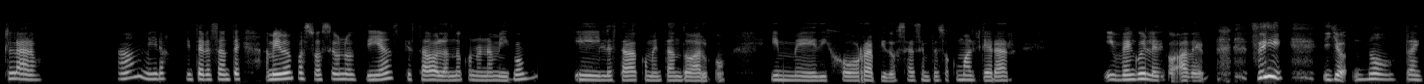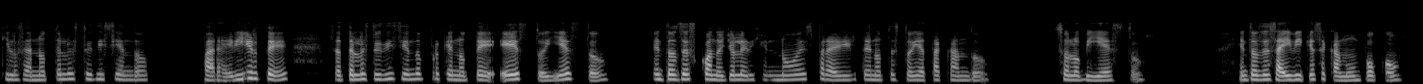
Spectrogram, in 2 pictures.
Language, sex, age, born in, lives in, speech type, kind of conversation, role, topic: Spanish, female, 25-29, Mexico, Mexico, conversation, unstructured, none, ¿Cómo expresas tu opinión sin herir a un amigo?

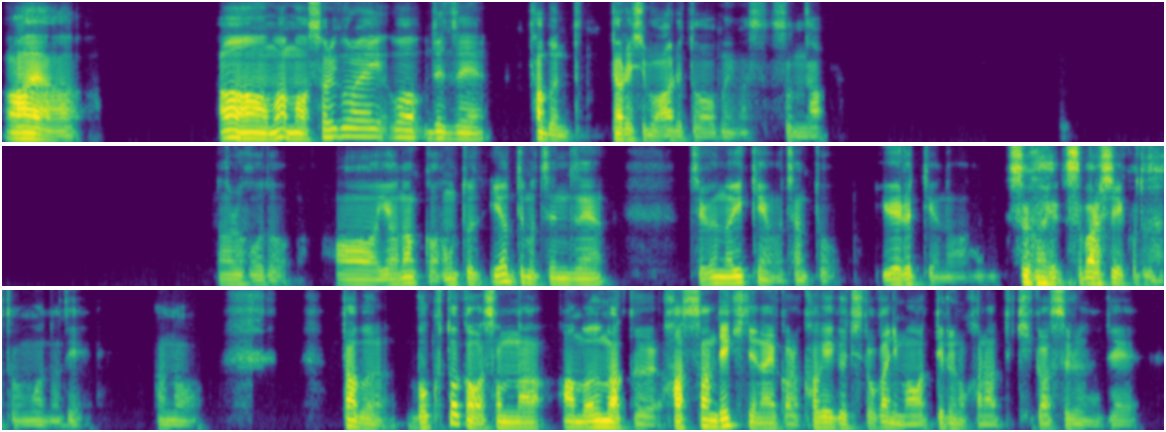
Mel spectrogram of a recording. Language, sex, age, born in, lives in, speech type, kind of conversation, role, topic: Japanese, male, 25-29, Japan, Japan, conversation, unstructured, none, 人の悪口を言ってしまったことはありますか？そのとき、どう思いましたか？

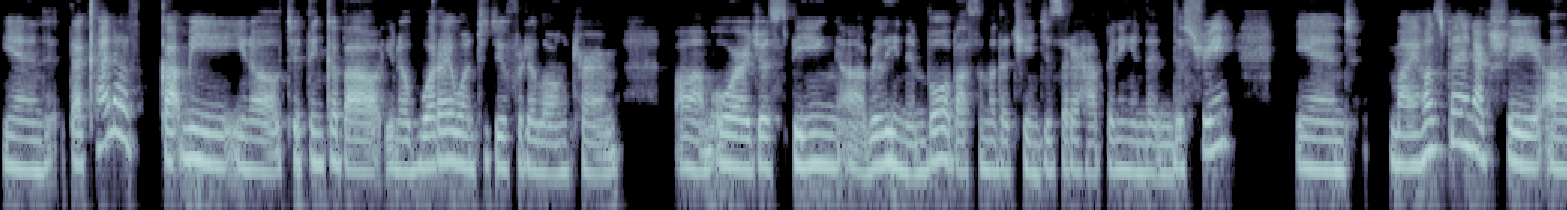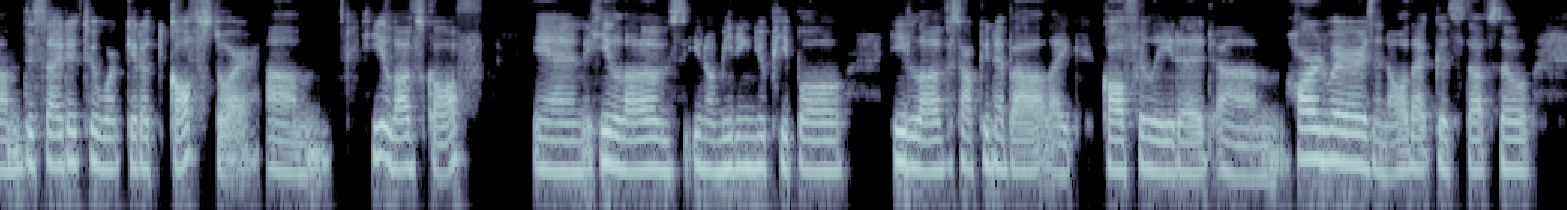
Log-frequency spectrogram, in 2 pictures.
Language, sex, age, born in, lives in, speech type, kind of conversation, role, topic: English, female, 40-44, South Korea, United States, conversation, unstructured, none, How are you adapting and supporting each other’s career growth in a changing economy?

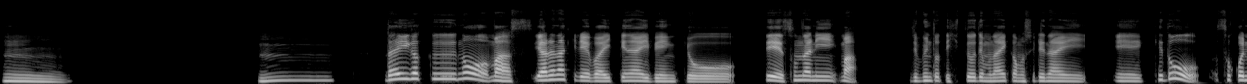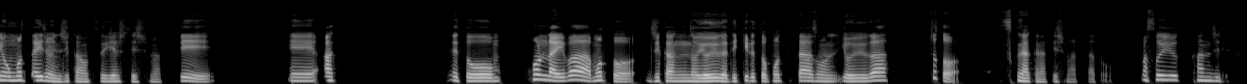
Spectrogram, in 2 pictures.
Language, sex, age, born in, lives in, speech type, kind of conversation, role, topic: Japanese, male, 30-34, Japan, Japan, conversation, advice, advisor, どうすれば自分の時間と才能を有意義に活用できますか？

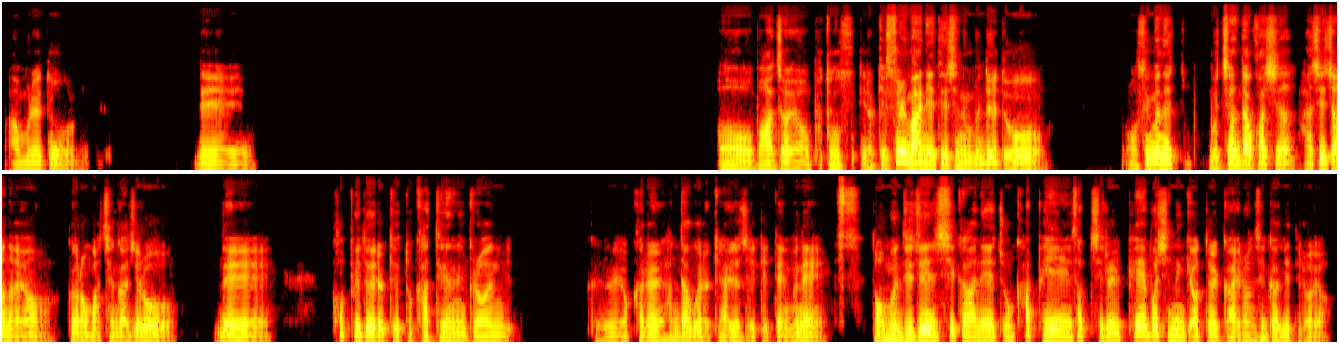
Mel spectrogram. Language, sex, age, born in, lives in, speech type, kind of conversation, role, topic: Korean, male, 40-44, South Korea, South Korea, conversation, advice, advisor, 밤에 잠들기 힘든 이유가 무엇인가요?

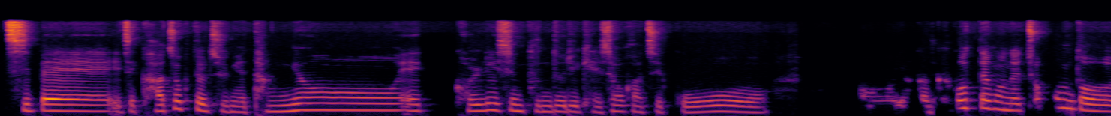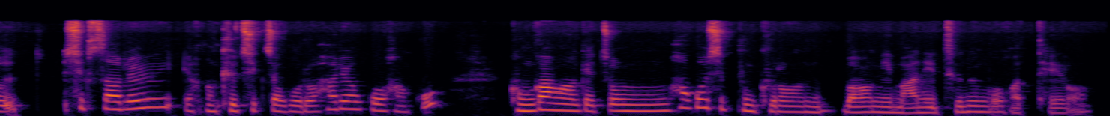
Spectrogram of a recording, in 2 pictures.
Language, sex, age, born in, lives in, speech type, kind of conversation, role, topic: Korean, female, 35-39, South Korea, South Korea, conversation, advice, user, 주말에도 평일처럼 규칙적으로 식사하는 실용적인 방법이 있을까요?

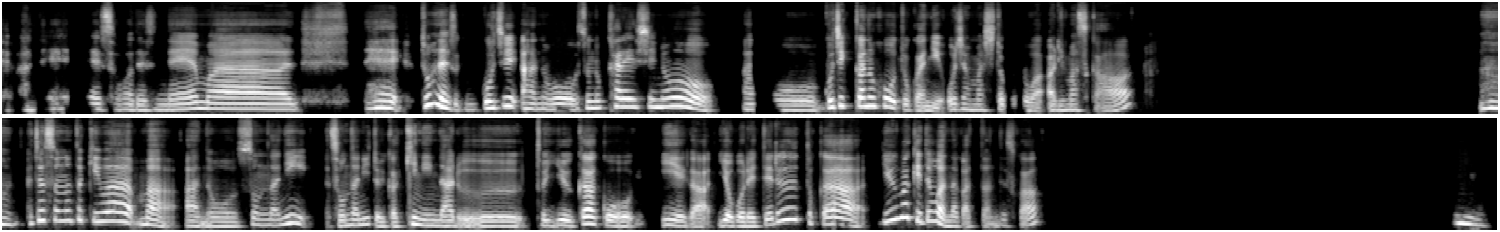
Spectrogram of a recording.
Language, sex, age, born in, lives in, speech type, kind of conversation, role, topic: Japanese, female, 50-54, Japan, United States, conversation, advice, advisor, 同棲や結婚の前に、生活習慣や家事の分担について不安があるのですが、どうすればよいですか？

